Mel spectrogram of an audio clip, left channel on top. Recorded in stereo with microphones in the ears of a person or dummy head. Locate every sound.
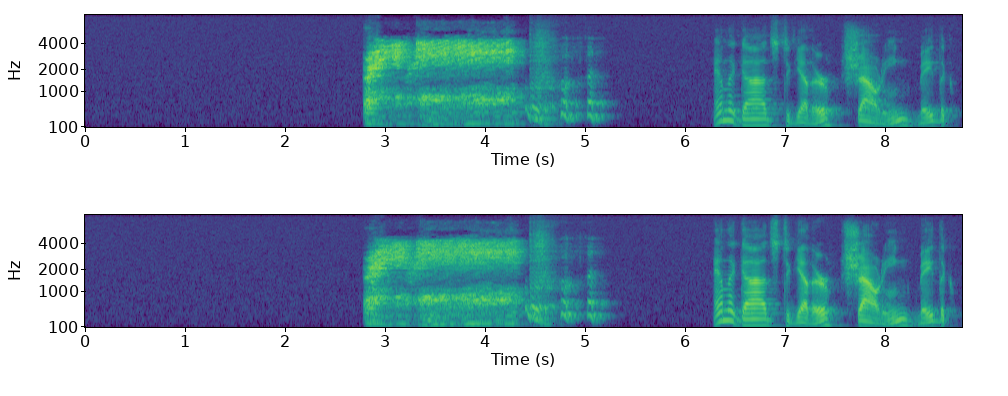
2.8 s a scream: 45° left (ahead or behind), 7.5 m
4.4 s a giggle: centre (ahead or behind), 3.5 m
6.3 s a man speaking: 25° right (ahead or behind), 0.7 m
